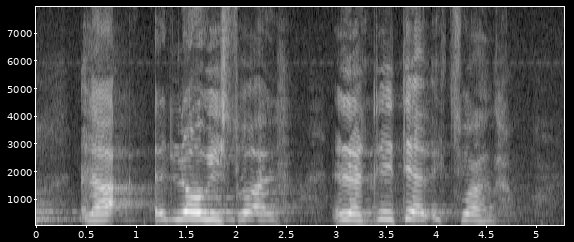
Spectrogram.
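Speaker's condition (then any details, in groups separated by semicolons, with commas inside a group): Severe cerebral palsy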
